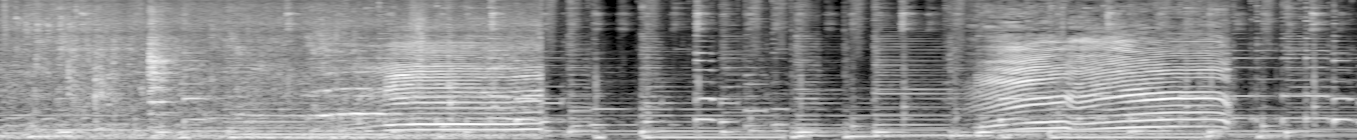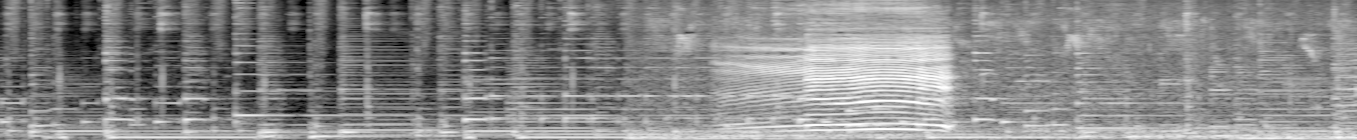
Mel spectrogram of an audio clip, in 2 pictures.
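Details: Real cows mooing. Three drawn-out moos rise and fall about four seconds apart over steady background music. The last moo is the loudest and highest.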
